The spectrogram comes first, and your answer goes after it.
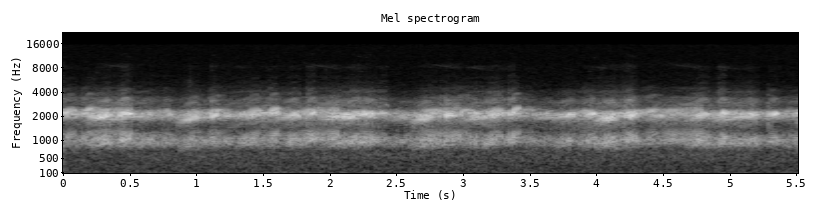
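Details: Spring wetland frogs in a live, unlooped recording form a thick continuous chorus. Overlapping croaks fill a steady mid band and a brighter higher band, with slight rhythmic flickers and no other clear sounds.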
